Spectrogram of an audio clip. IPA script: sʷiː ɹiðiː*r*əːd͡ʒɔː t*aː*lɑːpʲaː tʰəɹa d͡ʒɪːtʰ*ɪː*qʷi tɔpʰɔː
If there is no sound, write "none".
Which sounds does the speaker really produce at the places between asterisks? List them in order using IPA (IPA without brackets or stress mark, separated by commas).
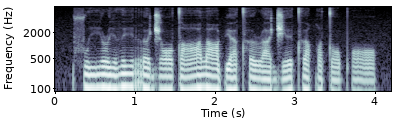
r, ɑː, əː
